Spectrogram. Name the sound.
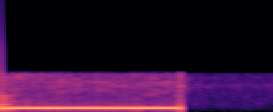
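telephone tone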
